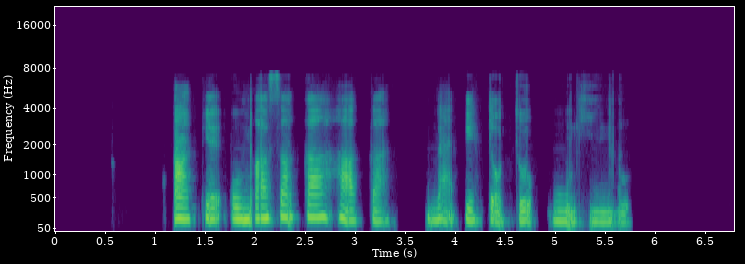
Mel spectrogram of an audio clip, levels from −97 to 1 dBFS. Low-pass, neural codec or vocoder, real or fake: 7.2 kHz; codec, 16 kHz, 1 kbps, FunCodec, trained on Chinese and English, 50 frames a second; fake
